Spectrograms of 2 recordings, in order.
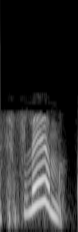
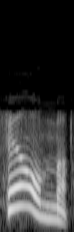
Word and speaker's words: film: I've repeatedly taught him the correct pronunciation. I tell him that it's film.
